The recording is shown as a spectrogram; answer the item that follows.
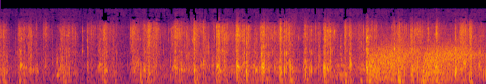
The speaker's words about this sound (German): Und wohin jetzt? Auf die Pferde. Und dann? Im langsamen Trab um die Ecke des Hauses und dann im Schritt durch das Dorf.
